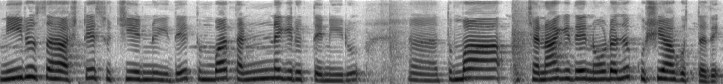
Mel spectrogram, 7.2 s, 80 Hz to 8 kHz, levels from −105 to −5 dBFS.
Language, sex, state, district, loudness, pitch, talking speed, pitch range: Kannada, female, Karnataka, Shimoga, -16 LUFS, 260 Hz, 115 wpm, 240-285 Hz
